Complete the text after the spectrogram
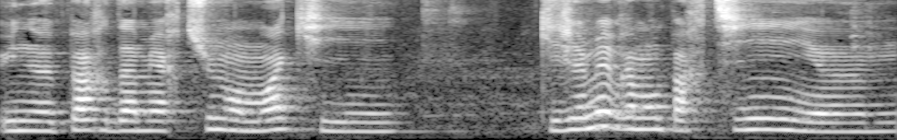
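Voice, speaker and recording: A woman's fairly high voice at a fairly slow pace, with monotone, flat intonation. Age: 20s. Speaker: drama student. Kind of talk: casting self-presentation. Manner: hesitant, many fillers.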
